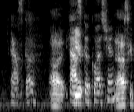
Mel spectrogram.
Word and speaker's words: Asuka: In WWE, her name is Asuka. Asuka.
